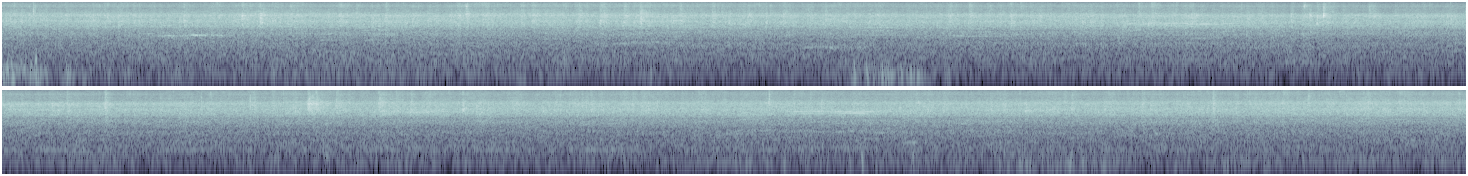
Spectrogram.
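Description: Heavy rain pouring steadily in a constant hiss, with a brief low rumble about six seconds in.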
